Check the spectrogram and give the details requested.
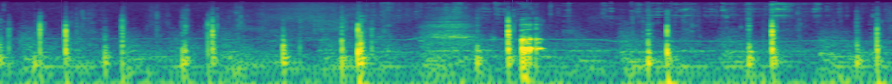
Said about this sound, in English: Fuck, hold on. Let me get my keys.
